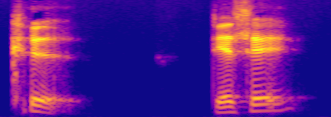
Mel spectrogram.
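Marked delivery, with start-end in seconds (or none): 0.1-0.2 lone "ख" with a short puff of air; aspirated K sound. Shown as a demonstration. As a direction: release "ख" airy and brief. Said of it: "C sound is". (हवा वाली "ख" की आवाज़)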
